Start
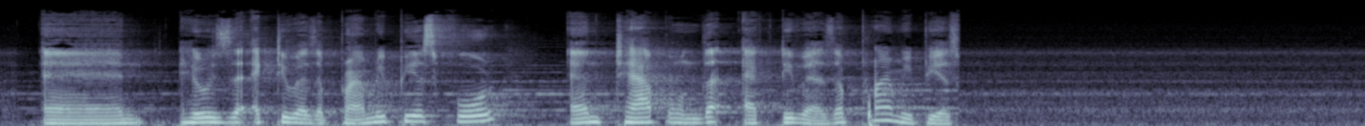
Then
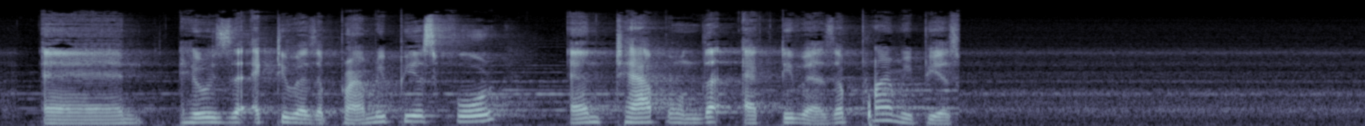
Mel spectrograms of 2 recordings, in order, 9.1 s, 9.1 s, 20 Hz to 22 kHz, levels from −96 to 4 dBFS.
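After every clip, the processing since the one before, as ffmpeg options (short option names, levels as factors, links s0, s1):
-af "bass=f=250:g=-15,treble=f=4000:g=7,volume=0.708"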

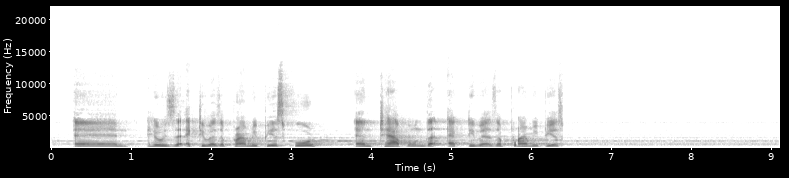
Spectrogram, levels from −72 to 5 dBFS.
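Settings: -filter_complex "[0:a]asplit=2[s0][s1];[s1]highpass=f=720:p=1,volume=3.16,asoftclip=type=tanh:threshold=0.668[s2];[s0][s2]amix=inputs=2:normalize=0,lowpass=f=1500:p=1,volume=0.501,volume=0.531"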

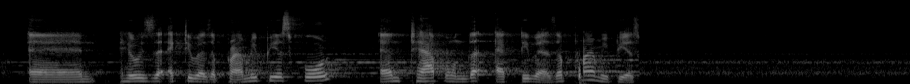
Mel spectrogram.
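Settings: -af "asoftclip=type=tanh:threshold=0.1,volume=0.562"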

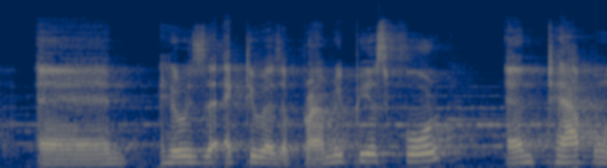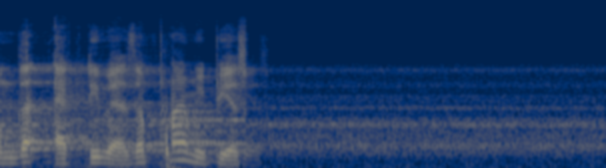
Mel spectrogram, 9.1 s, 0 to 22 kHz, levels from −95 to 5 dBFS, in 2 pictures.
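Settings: -af "aecho=1:1:164:0.0841"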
